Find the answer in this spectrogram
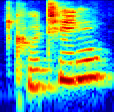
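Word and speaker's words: Quthing: So I lived right about where my cursor was, just north of Kuting, it's pronounced.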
